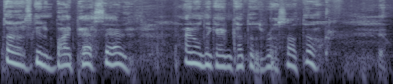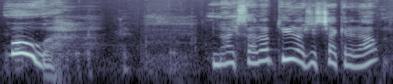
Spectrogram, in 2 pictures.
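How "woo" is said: loud high cheer; excited whoop. Real, not acted. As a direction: let out a big woo. Cheering outdoors.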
